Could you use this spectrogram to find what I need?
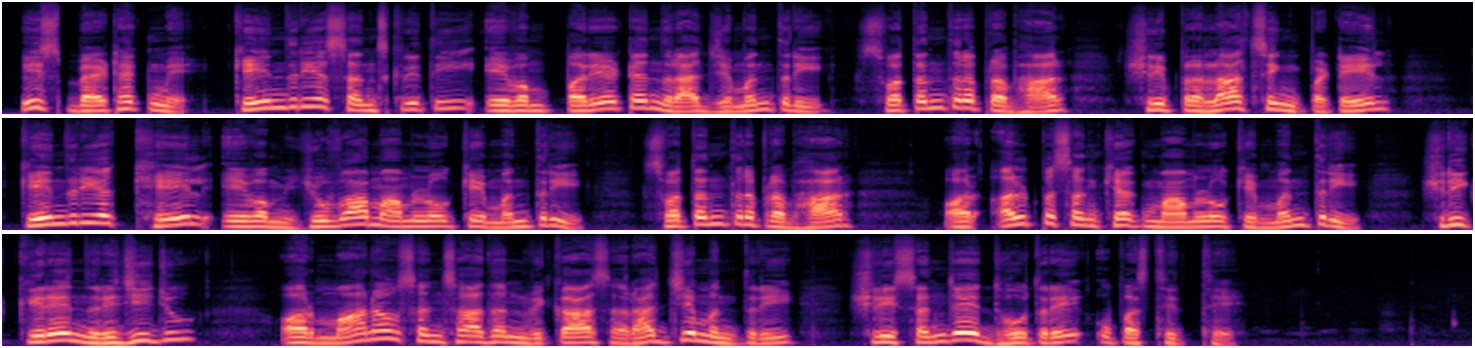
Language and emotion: Hindi, neutral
